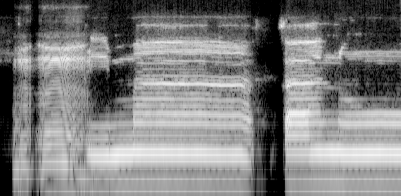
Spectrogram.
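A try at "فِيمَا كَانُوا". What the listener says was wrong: Fi-nya panjang.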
